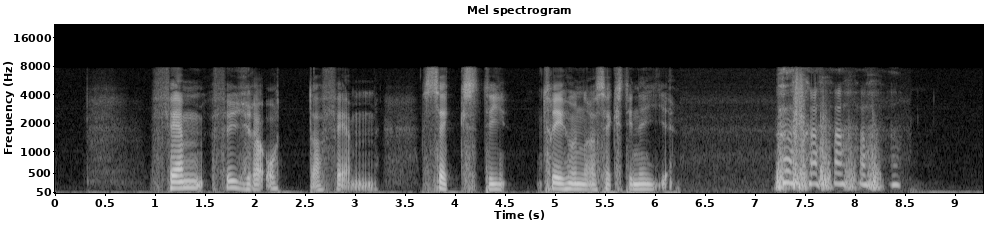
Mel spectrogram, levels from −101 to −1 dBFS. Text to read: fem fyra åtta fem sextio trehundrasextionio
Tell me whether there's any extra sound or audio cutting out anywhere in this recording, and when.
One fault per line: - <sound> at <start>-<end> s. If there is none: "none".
- laugh at 7.2-8.5 s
